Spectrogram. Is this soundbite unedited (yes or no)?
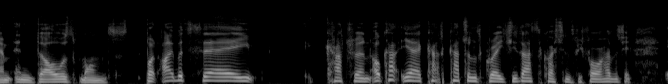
no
